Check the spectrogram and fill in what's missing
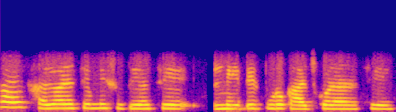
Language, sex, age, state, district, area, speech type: Bengali, female, 18-30, West Bengal, Purba Bardhaman, urban, conversation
